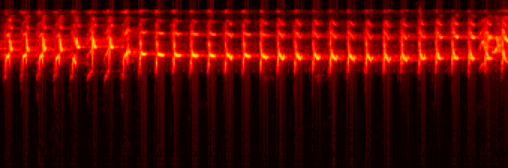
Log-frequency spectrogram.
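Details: Lovebird fighter singing in a long ngekek run, fast evenly repeated shrill chirps forming a steady rattling trill, high and piercing throughout.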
